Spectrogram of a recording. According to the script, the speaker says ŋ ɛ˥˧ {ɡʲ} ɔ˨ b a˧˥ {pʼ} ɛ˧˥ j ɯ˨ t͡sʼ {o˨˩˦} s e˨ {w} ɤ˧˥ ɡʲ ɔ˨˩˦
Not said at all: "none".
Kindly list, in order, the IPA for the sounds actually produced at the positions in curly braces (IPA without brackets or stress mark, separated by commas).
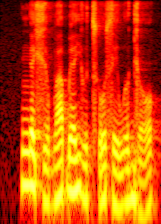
xʲ, ɓ, o˧˥, w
